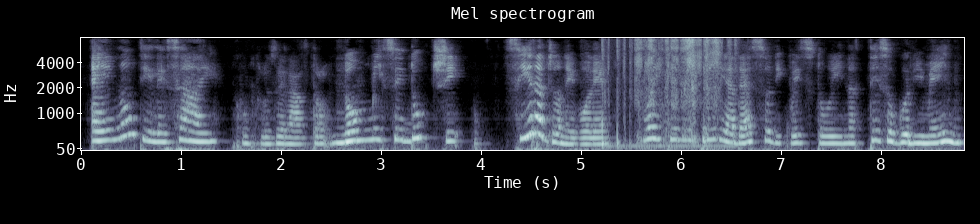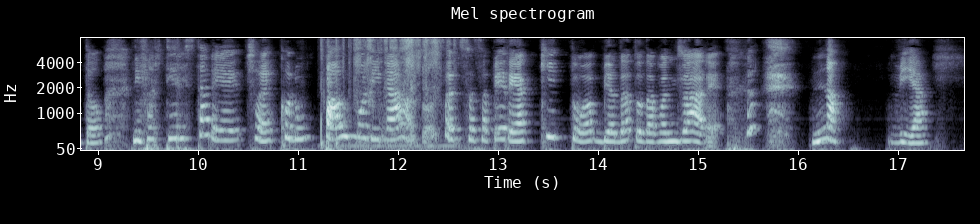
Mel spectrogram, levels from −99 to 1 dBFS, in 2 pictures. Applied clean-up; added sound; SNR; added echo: none; Writing; 8 dB; reverberation time 0.2 s.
